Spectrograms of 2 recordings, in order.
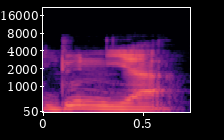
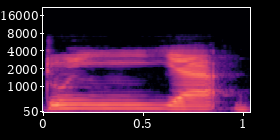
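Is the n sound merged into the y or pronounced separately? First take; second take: separate; merged. First: The n and y are pronounced separately. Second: The n sound is merged into the y. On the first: The speaker calls it right. "pronouncing the noon and the ya" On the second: The speaker calls it wrong. "put the noon inside the ya and pronounce the ya as just one letter"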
